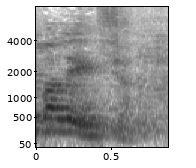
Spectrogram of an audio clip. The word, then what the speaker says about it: Valentia: Poi le province, Cosenza, e poi dal 1992 altre due, Crotone e Vibo Valentia, scritto Valentia, si legge Valentia.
